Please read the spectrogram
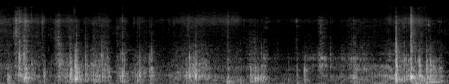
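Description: Plastic toy parts and their packaging being handled, giving a run of irregular light knocks and rustles.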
